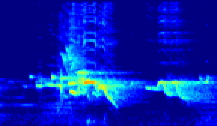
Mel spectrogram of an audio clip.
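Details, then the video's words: Black-naped oriole from Sumbawa singing as a lure for lazy singers: a rich whistled phrase with a sharp falling slur, then a softer warbled continuation. "SUARA KEPODANG GACOR pancingan kepodang agar bunyi"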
